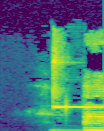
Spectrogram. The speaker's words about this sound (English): now my phone is making all sorts of noise because I turned it up so you guys can hear Snapchat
